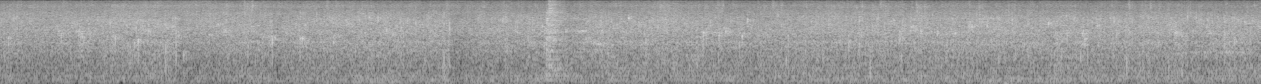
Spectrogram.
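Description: Potato chips fry on a Blackstone griddle top with a steady, dense sizzle and crackle that stays loud and even throughout, with no voices.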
